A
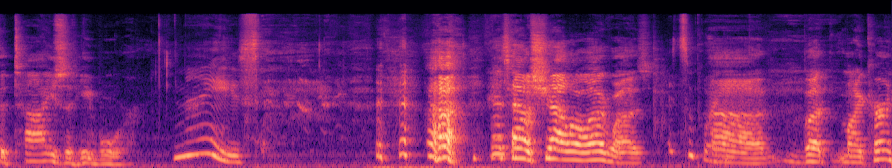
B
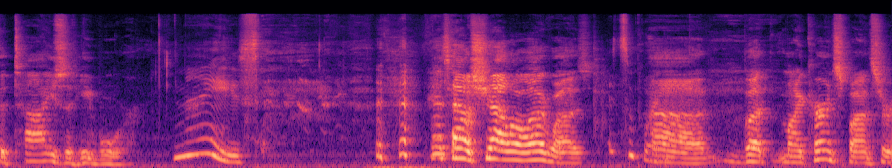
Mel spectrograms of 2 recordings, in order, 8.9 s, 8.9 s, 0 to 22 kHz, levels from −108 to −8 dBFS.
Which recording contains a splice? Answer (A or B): B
